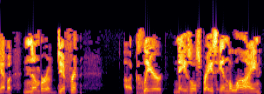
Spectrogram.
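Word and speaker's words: Xlear: And clear is spelled with an X, X-L-E-A-R.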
